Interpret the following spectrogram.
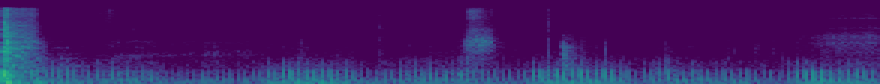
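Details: Kittens purring on a typical morning as they wake their owner: low rumbling purrs in pulses of about half a second, with a sharp burst at the start and soft rustling between phrases.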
